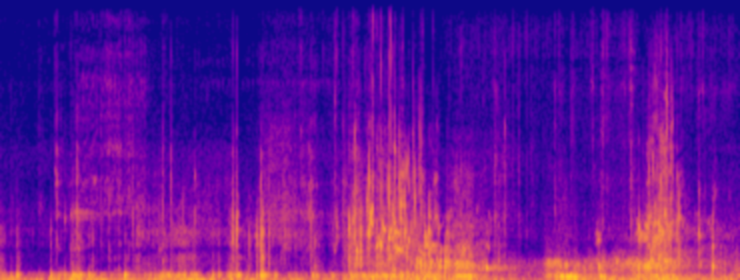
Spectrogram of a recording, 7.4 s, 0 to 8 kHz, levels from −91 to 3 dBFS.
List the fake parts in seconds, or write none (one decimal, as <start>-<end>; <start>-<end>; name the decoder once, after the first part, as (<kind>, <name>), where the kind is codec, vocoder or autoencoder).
none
